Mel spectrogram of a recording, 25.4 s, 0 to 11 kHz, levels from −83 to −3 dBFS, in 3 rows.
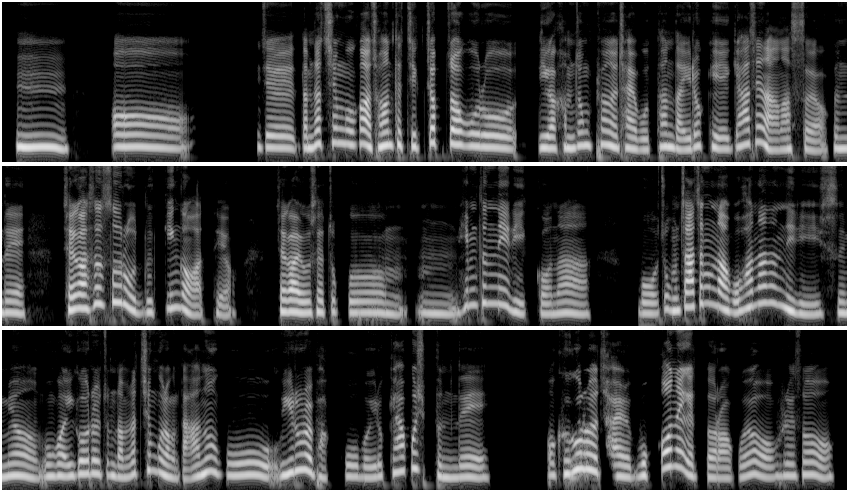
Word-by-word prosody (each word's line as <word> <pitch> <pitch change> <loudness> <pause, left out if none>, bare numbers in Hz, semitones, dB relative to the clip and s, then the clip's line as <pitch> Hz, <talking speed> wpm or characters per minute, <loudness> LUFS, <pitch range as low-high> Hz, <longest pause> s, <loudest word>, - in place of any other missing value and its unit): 음. 215 -2 +4 0.4
어. 215 -3 0 0.7
이제 205 -2 0
남자 200 +5 +3
친구가 270 -3 +2
저한테 245 +4 +3
직접적으로 225 -4 +2 0.2
"네가 205 -1 +3
감정 210 +5 0
표현을 240 -2 0
잘 200 -2 0
못한다." 185 +2 -1
이렇게 215 +3 -2
얘기하진 245 +10 -1
않았어요. 175 -3 -1
근데 190 -1 0 0.4
제가 260 +2 +6
스스로 330 - +1
느낀 200 +8 -4
것 225 -7 +2
같아요. 155 0 -6 0.4
제가 205 -1 +5
요새 190 +1 +1
쪼끔 190 -3 -4
음 180 -2 -5
힘든 340 - -4
일이 265 - 0
있거나 175 0 -4 0.5
뭐 180 -1 -2
쪼금 225 +2 -1
짜증나고 285 - +4
화나는 335 +3 0
일이 175 -8 +1
있으면 185 +1 -1
뭔가 200 +1 0
이거를 235 +4 +1
좀 215 -2 -4
남자 185 +4 -1
친구랑 240 - -1
나누고 210 - 0
위로를 275 +6 +4
받고 195 0 -6
뭐 180 -1 -5
이렇게 200 +7 -5
하고 280 +5 +2
싶은데 180 - -3 0.6
어 215 - -3
그거를 290 +7 +4
잘 195 -2 +2
못 200 +3 -3
꺼내겠더라고요. 190 - 0
그래서 205 -2 -3
210 Hz, 295 characters per minute, -22 LUFS, 185-245 Hz, 0.7 s, 제가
